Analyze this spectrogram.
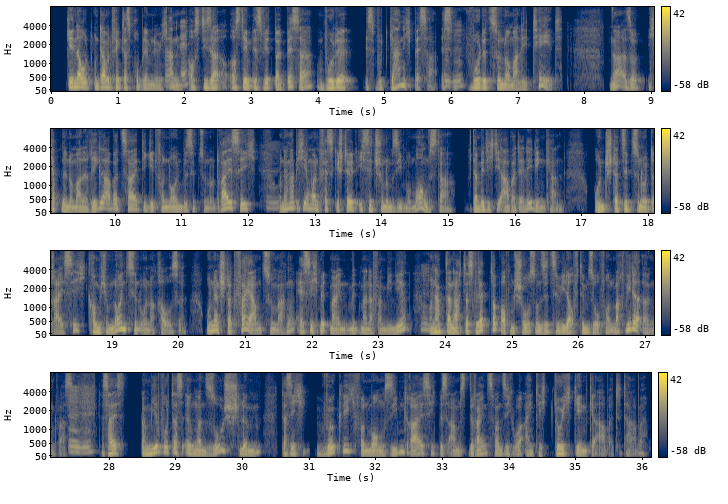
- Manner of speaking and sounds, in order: other background noise; tapping
- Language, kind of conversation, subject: German, podcast, Wie setzt du klare Grenzen zwischen Arbeit und Freizeit?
